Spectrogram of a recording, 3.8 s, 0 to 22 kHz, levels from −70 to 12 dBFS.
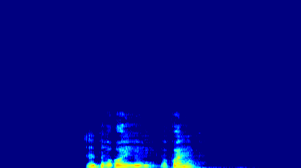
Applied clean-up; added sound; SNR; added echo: neural mask model DeepFilterNet 3.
